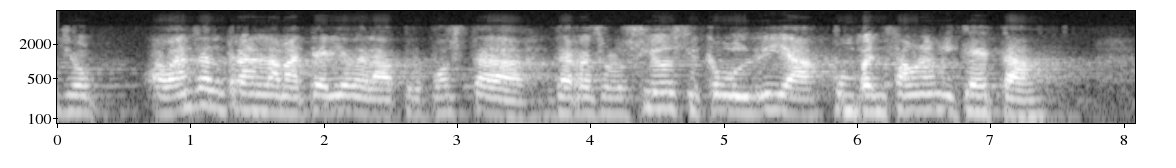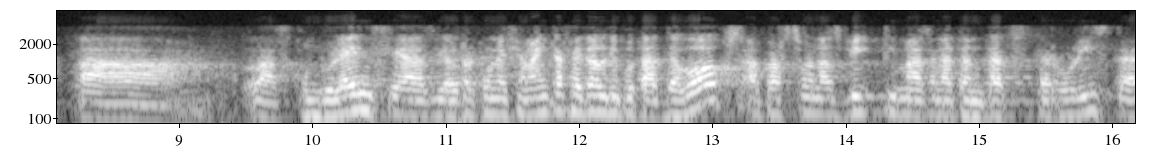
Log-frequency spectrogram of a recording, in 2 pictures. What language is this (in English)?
Catalan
